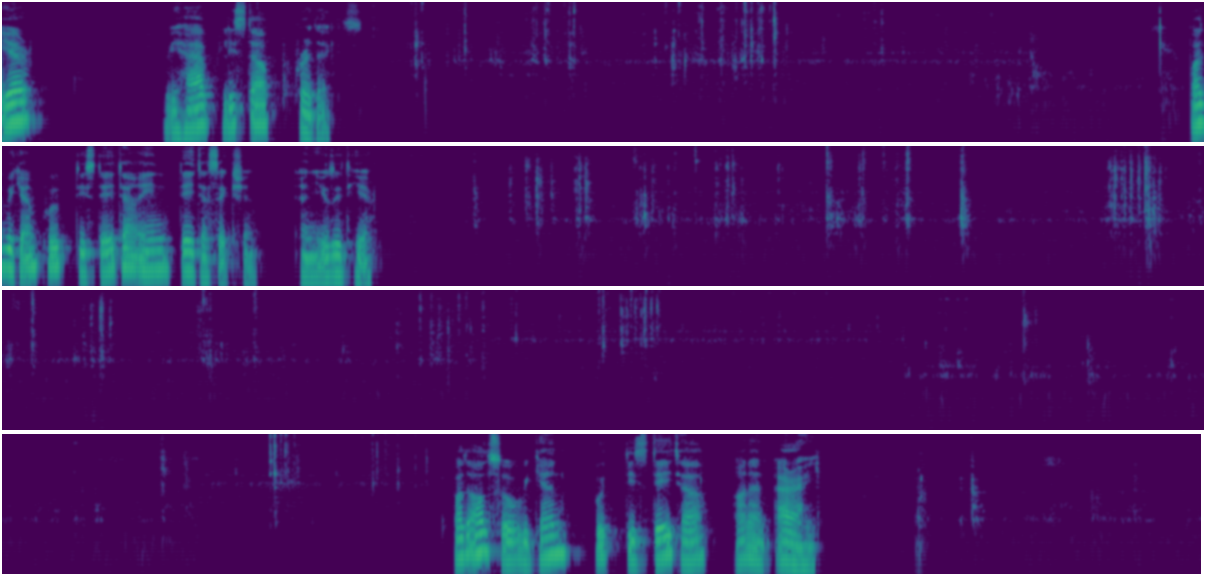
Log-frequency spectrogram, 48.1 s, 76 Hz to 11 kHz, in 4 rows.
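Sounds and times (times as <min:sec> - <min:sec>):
keyboard typing: 0:16.1 - 0:21.8, 0:23.0 - 0:34.5
faint keyboard clicking: 0:33.2 - 0:35.0.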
